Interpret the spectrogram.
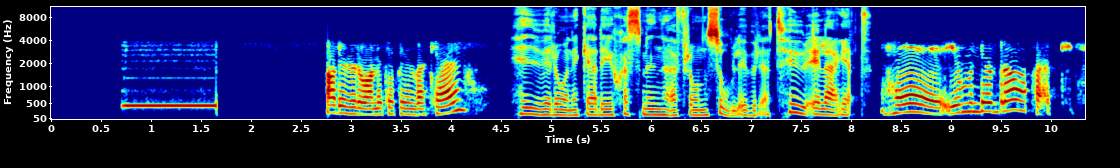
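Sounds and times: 
electronic telephone ringback tone while placing a call: 0.7 - 1.7
speech: 2.8 - 10.3.

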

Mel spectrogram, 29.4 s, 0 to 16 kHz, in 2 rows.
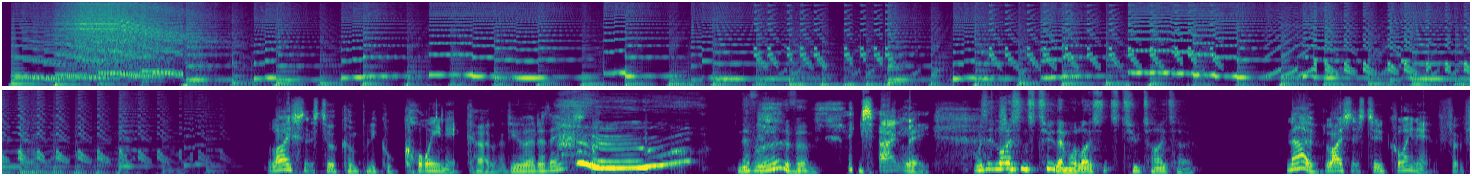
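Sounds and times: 
1986 arcade video game electronic music: 0.1 - 17.1
noisy synthesized sweep from an arcade video game: 0.5 - 2.4, 9.8 - 16.5
speech: 17.4 - 21.3, 22.0 - 26.7, 27.5 - 29.3.

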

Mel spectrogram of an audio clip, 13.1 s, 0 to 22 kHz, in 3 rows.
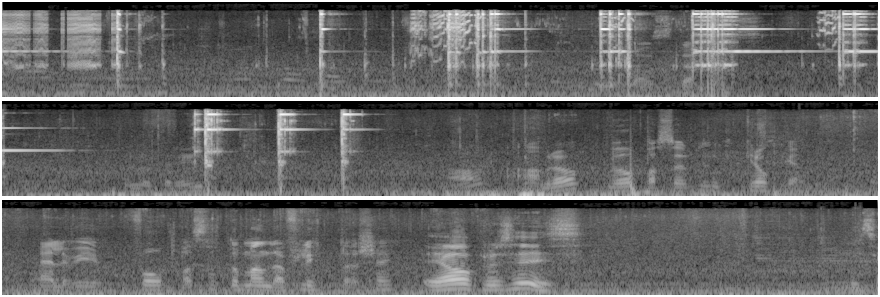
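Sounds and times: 
bicycle bell ringing as a sound check: 0.0 - 4.8, 5.4 - 6.3
speech: 7.6 - 11.8.

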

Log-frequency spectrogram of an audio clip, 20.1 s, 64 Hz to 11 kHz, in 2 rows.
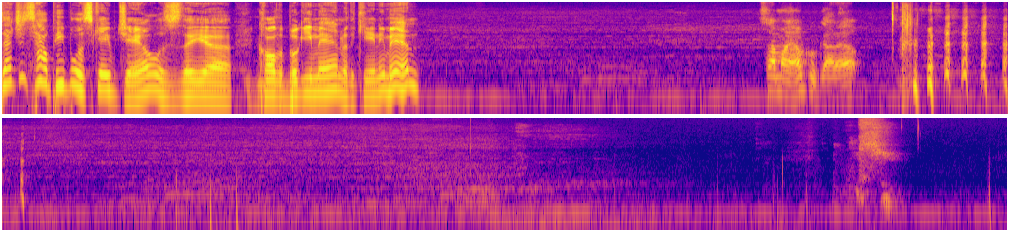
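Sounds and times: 
speech: 0.0 - 4.3, 7.6 - 9.9
low steady hum: 0.0 - 20.1
laughter: 8.9 - 10.6
person sneezing: 18.4 - 19.1.

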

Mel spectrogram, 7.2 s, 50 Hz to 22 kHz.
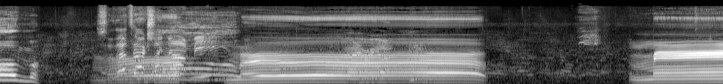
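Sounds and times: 
speech: 0.0 - 4.9
person imitating a cow mooing: 1.3 - 4.9, 6.3 - 7.2.

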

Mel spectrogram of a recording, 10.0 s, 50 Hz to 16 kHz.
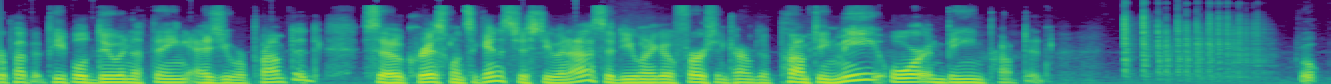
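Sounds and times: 
speech: 0.0 - 8.0, 9.8 - 9.9
dice rolled across a hard surface: 8.4 - 9.6.

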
